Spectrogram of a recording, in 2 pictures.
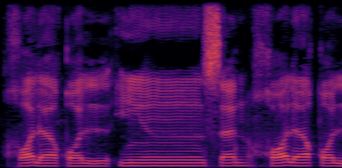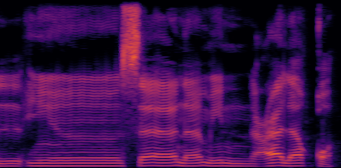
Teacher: terbaca dengan suara yang keluar dari hidung ketika kita membacakan hukum ikhfa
